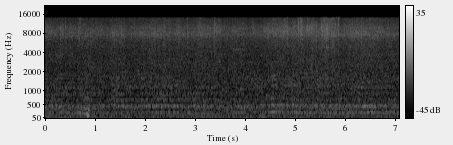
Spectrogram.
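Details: Many honey bees give a steady, dense drone of wingbeats at a hive entrance. The entrance was reduced and fitted with a Z-shaped screen to stop robbing, and a few robber bees keep trying.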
